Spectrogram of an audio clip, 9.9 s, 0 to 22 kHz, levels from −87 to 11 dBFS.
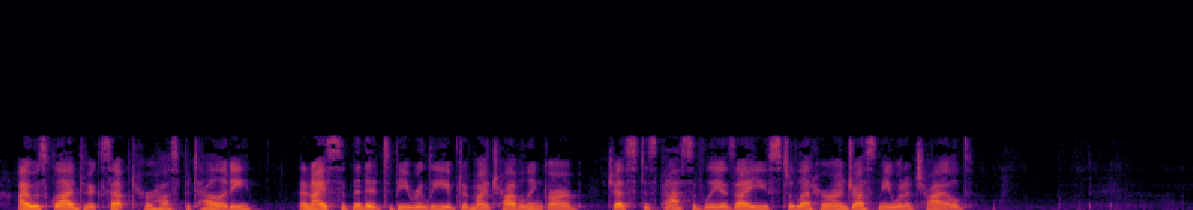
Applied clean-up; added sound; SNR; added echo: none; none; none; none.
